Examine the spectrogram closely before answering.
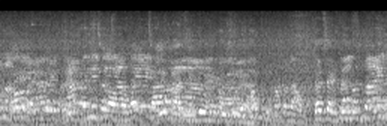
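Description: Men and women chatter loudly close by.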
